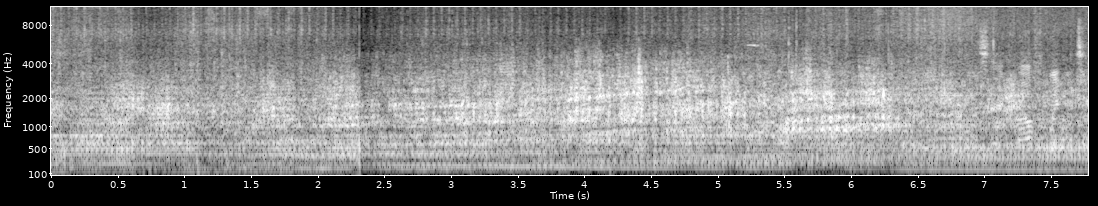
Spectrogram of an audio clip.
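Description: An American WWII fighter passes overhead at the Duxford D-Day airshow, a loud sustained propeller-engine drone that swells and holds steady for several seconds while a commentator talks over it.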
